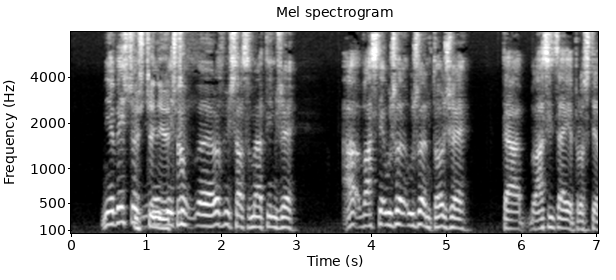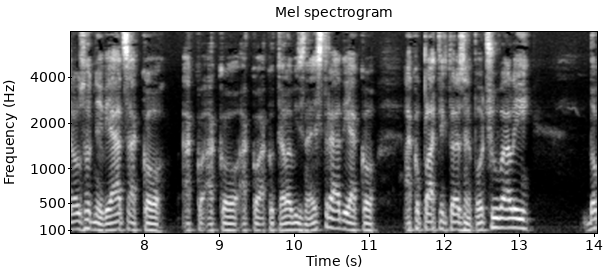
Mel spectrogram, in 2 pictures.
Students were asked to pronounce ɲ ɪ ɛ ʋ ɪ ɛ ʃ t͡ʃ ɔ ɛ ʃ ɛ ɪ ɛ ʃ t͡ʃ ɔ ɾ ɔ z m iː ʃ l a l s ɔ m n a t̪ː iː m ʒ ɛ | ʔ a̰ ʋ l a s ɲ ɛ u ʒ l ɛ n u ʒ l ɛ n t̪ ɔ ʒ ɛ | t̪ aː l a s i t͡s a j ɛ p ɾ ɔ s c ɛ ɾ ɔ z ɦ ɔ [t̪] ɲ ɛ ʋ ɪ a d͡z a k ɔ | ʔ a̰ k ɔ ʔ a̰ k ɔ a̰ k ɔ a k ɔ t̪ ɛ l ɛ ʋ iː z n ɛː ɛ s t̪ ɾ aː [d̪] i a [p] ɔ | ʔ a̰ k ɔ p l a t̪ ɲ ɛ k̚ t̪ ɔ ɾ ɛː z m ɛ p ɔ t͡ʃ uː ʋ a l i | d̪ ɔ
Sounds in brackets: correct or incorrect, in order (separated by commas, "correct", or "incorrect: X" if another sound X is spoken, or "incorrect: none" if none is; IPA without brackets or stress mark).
incorrect: d̪, correct, incorrect: k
